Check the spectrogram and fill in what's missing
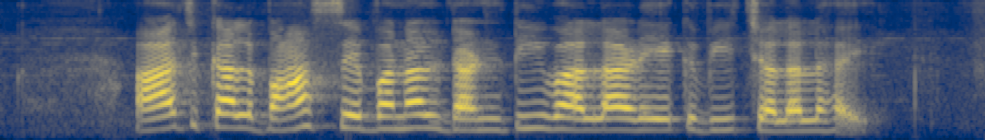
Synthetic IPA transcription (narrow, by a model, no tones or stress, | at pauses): ad͡ʒkalbãsːebənəlɖəɳʈiʋalaɾekbʱit͡ʃələlɦə̰j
